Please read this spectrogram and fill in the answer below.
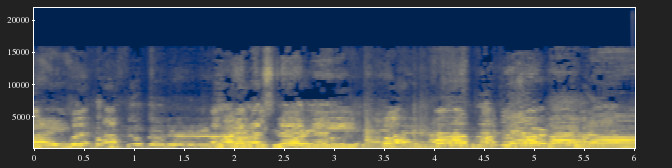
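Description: Young children's high voices calling out in long, drawn-out sing-song tones, several overlapping at once.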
